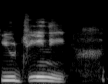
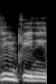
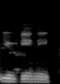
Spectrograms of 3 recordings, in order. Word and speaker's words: Eugenie: saw a wicked pickles that is it Eugenie or Eugenie it's Eugenie it's Eugenie that's how you pronounce her name not Eugenie I think that's what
